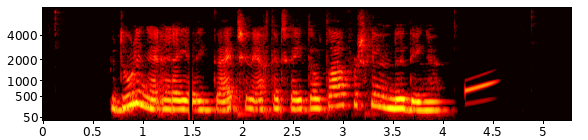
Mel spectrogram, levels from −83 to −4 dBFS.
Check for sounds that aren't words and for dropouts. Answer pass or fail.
fail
